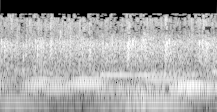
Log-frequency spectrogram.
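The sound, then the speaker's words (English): Congregation applauding as couples come forward to be celebrated at a church service: a steady, dense wash of clapping at moderate level, with no clear breaks. “Please keep clapping as they come.”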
